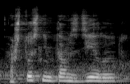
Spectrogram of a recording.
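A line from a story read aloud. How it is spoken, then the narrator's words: Anxious question. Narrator (Russian): взволнованно спросила Люси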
